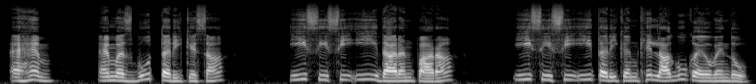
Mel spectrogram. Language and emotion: Sindhi, neutral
